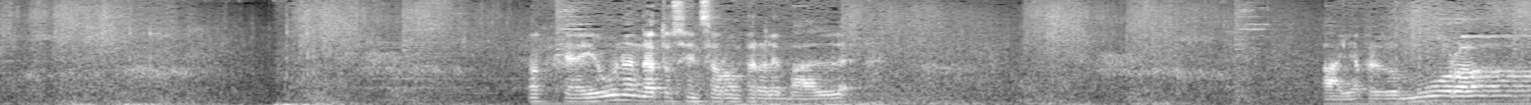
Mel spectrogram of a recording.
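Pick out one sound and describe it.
Swords clash and clang.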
